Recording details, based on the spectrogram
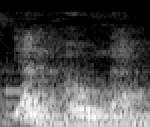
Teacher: Contoh lain yanhauna nun sukun bertemu ha maka jelas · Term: idhar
